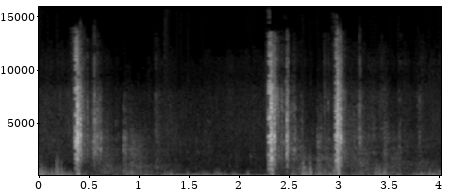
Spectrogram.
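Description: A shotgun fires several loud, sharp shots outdoors.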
